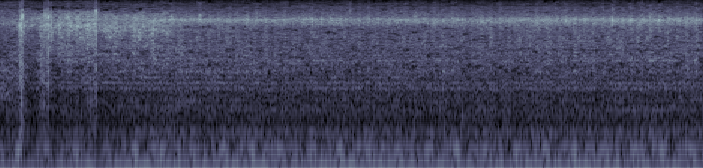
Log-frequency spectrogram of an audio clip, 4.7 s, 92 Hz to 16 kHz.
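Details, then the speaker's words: Chevy Express V8, number 1 cylinder walls scored and leaking compression, after in-cylinder ring-freeing additive treatment: steady, even idle with no stumbles or skips; smooth idle. "it's hard to see from here but this is smooth it's always been smooth"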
